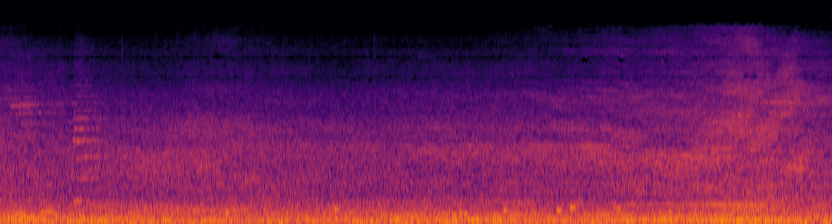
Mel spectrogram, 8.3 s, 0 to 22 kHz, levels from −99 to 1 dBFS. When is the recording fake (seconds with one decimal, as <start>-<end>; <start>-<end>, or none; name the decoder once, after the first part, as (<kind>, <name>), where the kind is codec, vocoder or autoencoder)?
0.5-4.6 (vocoder, Vocos)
